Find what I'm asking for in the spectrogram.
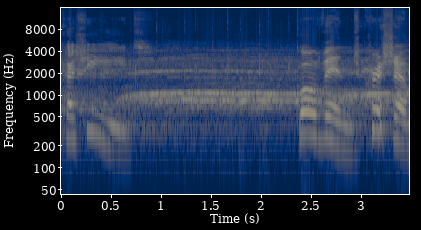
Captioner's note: audience cheers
